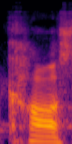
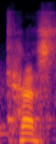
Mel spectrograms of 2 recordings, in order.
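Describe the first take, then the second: First: The vowel is long. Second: The vowel is short. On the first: This is how the presenter himself says it. "I say cast... My vowel sounds a little longer" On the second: This is how a northern speaker says it. "You say cast... Lynn's is is a bit shorter"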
